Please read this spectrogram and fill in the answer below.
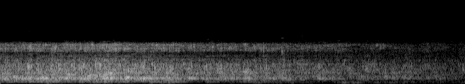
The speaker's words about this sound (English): Now, we've got to swim for it. The water's over our heads.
